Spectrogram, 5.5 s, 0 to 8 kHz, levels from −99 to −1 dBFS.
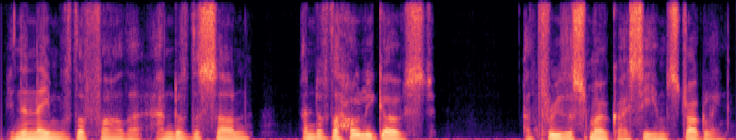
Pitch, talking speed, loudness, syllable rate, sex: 140 Hz, 250 wpm, -17 LUFS, 6.1 syllables/s, male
